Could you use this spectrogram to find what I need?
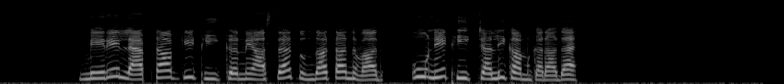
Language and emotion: Dogri, happy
